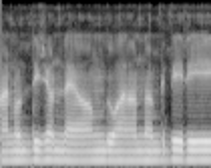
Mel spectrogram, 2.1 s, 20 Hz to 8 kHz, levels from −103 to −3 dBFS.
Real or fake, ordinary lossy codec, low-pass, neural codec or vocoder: fake; none; 7.2 kHz; codec, 16 kHz, 4.8 kbps, FACodec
